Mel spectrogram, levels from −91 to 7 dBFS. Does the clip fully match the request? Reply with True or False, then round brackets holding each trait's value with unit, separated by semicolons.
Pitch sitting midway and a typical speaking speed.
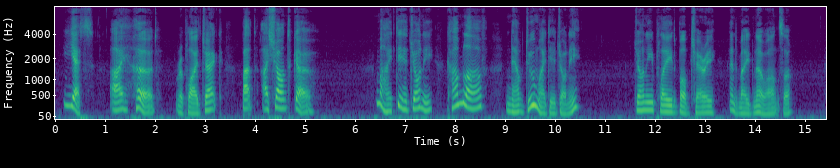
False (160 Hz; 105 wpm)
